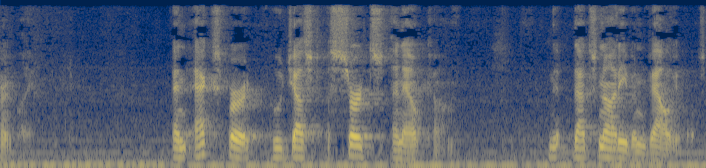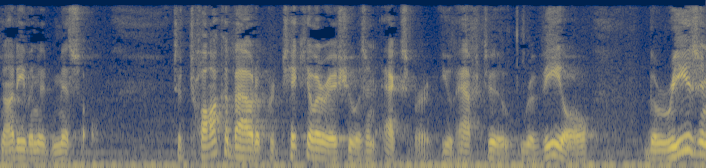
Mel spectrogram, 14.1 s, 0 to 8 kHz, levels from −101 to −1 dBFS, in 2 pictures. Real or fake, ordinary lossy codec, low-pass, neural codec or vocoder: real; MP3, 48 kbps; 7.2 kHz; none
